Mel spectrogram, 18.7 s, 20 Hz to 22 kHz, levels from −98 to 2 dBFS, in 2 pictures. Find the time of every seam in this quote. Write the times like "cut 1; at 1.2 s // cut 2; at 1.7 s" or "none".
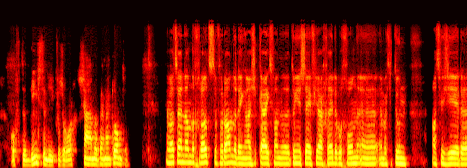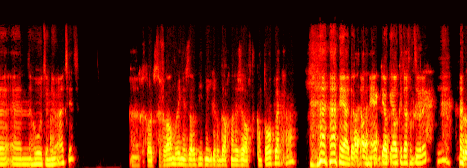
cut 1; at 10.0 s // cut 2; at 16.3 s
